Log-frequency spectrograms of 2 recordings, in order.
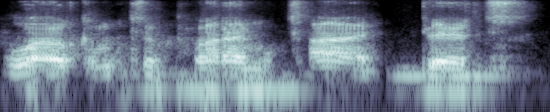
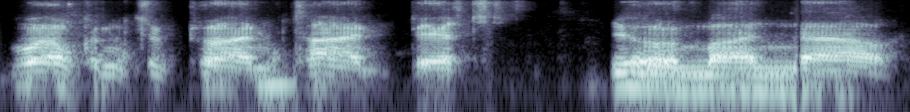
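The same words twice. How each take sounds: First: Slow menacing slasher voice; drawn-out villain threat; Freddy Krueger voice. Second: Slow menacing slasher voice; lightly voiced horror villain; Freddy Krueger voice. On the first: Retold or imitated. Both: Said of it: "I do Freddy Krueger pretty good".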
